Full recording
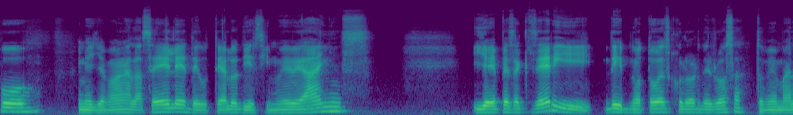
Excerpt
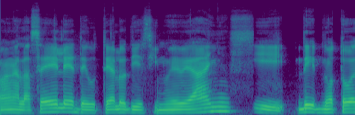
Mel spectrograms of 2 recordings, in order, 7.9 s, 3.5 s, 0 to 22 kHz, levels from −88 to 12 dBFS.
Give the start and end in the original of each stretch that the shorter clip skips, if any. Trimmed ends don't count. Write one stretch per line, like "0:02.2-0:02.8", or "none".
0:03.7-0:05.7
